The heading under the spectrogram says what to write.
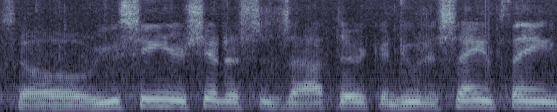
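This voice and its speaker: Over noticeable background noise, a man talks at a moderate pace in a fairly high voice with ordinary pitch variation. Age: 90s. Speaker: amateur video maker. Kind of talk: casual narration while filming. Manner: rambling, conversational.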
